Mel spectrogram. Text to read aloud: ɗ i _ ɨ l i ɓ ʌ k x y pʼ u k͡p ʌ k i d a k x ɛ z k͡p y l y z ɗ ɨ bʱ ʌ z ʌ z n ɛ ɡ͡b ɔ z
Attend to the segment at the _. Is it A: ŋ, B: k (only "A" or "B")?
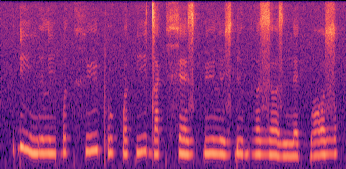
A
